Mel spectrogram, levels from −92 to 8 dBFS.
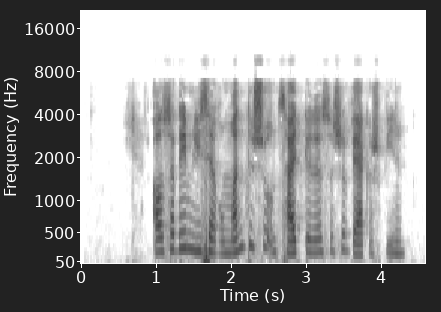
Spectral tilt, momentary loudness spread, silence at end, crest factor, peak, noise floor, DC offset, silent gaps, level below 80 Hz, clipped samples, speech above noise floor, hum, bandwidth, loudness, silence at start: -2 dB/octave; 12 LU; 0.3 s; 24 dB; 0 dBFS; -75 dBFS; under 0.1%; none; -40 dBFS; under 0.1%; 50 dB; none; 10.5 kHz; -22 LUFS; 0.65 s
